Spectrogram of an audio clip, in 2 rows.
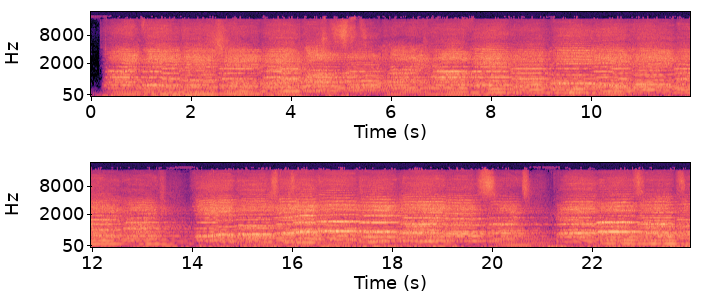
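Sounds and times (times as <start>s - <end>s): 
choir singing: 0.2s - 23.9s.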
